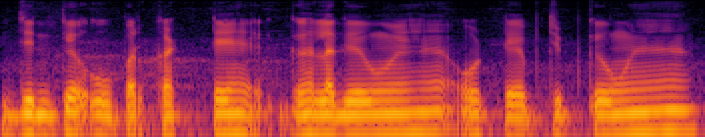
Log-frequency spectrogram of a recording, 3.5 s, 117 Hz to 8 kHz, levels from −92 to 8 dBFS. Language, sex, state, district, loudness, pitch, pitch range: Hindi, male, Uttar Pradesh, Shamli, -17 LUFS, 120 Hz, 115-125 Hz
